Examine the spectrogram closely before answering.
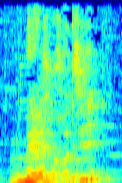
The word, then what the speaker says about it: mercredi: Par exemple, vous devez comprendre pourquoi je prononce le E dans le mot mercredi, mais je ne prononce pas le E dans le mot samedi.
